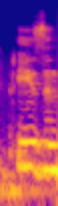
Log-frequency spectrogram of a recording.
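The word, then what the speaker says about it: reason: الاو سايلنت كده اوكي زي الين ايرن حديد ريزن سبب ك ريزن طب تقرير ريبورت ريبورت ريبورت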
